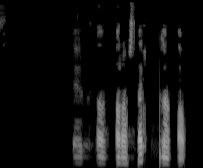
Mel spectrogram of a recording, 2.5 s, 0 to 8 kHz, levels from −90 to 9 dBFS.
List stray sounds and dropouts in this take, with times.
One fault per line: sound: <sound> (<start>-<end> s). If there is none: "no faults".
sound: dropout (1.9-2.0 s)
